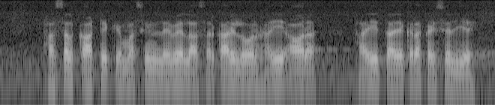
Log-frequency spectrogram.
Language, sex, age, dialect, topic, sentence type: Magahi, male, 18-24, Central/Standard, agriculture, question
